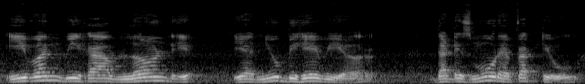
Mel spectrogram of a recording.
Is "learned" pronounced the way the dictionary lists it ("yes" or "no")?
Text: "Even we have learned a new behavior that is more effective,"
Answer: yes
